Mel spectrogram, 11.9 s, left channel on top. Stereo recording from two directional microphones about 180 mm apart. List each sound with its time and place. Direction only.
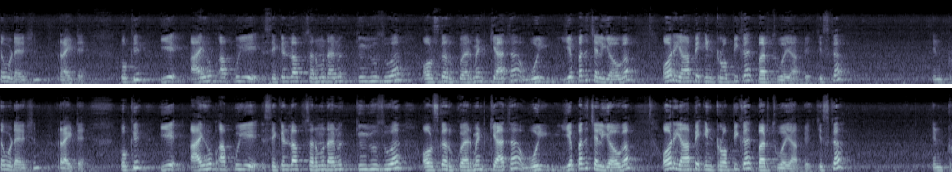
0.0 s a man's voice: 45° right (ahead or behind)
11.7 s speech: 55° right (ahead or behind)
